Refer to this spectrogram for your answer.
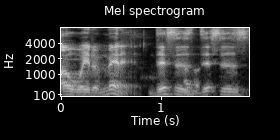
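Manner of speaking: ordinary talk, nothing marked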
